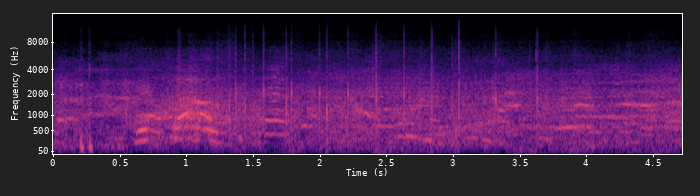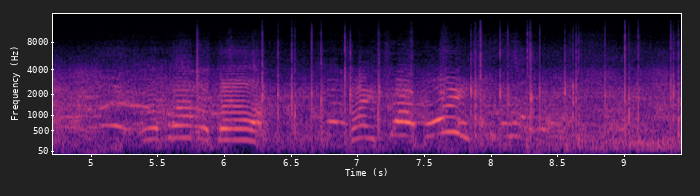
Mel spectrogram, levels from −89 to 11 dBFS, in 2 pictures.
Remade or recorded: remade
